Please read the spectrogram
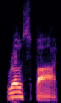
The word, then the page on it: RoSPA: American English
